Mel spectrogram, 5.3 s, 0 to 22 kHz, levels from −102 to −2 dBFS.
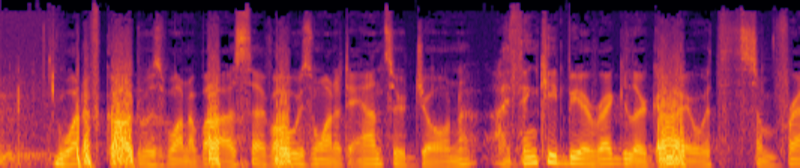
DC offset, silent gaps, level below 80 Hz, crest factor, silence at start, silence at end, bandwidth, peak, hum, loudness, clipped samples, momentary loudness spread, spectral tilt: under 0.1%; none; -44 dBFS; 14 dB; 0 s; 0 s; 19 kHz; -6 dBFS; none; -20 LUFS; under 0.1%; 11 LU; -6 dB/octave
